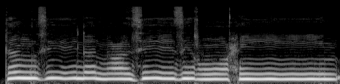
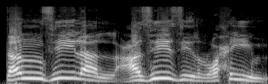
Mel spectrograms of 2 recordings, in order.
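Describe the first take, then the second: First: It is recited softly without strong emphasis. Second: It is recited forcefully and with strong emphasis. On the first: It is spoken in an ordinary, gentle way. The speaker calls it wrong. "নরম ভাবে এখানে বলা হচ্ছে না। আপনারা তো এভাবে পড়েন না" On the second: It is spoken with great authority. The speaker calls it right. "এত জোরালো ভাষায় উত্তরটি এসেছে"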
